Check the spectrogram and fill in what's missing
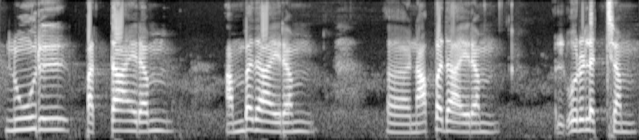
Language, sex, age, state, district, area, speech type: Tamil, male, 45-60, Tamil Nadu, Krishnagiri, rural, spontaneous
